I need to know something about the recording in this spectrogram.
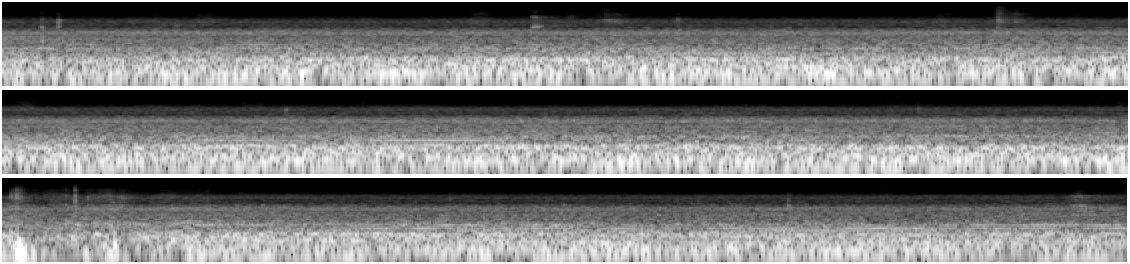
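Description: Automatic car wash heard from inside the car: a steady rumble of water spray and spinning cloth brushes scrubbing over the windows and body. One sharp thump about eight and a half seconds in.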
